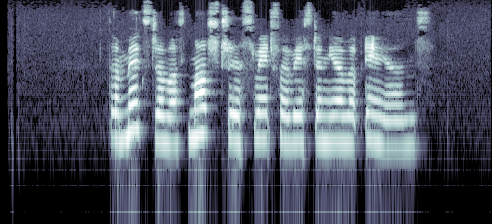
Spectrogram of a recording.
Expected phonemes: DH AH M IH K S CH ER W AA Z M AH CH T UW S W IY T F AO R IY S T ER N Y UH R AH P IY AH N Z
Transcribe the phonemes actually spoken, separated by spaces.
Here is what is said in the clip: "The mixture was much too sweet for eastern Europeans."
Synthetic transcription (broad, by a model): DH AH M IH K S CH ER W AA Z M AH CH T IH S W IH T F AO W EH S T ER N Y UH R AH P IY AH N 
